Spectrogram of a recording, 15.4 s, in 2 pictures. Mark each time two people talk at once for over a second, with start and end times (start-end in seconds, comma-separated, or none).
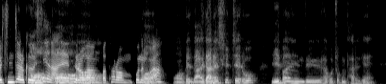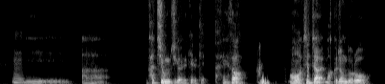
0.5-2.2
